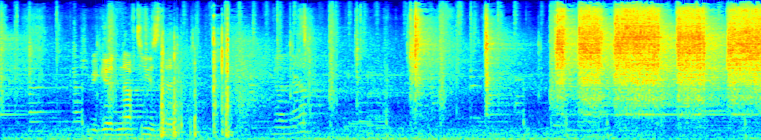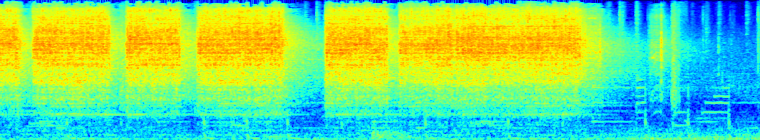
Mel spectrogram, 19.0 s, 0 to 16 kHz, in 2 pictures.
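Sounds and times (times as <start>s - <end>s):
pneumatic impact gun bursts: 6.9s - 17.2s.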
